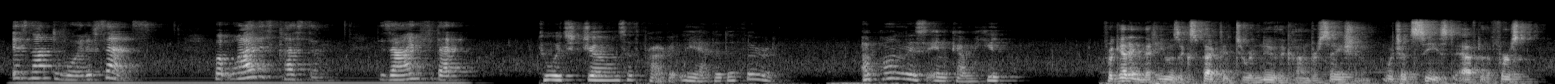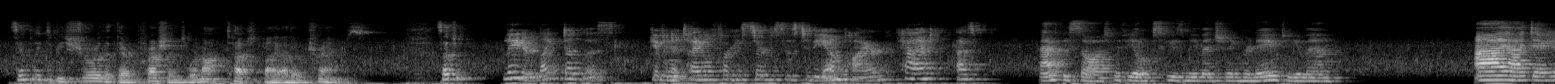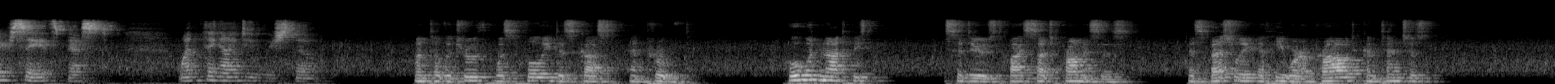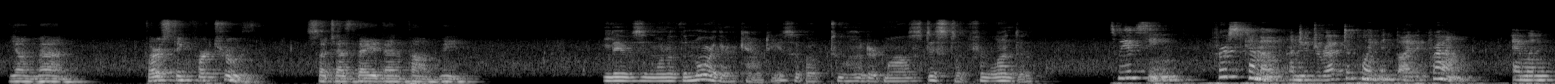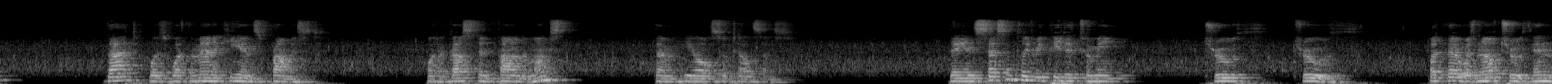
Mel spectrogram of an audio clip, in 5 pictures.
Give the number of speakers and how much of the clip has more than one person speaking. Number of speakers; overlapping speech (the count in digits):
8, no overlap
